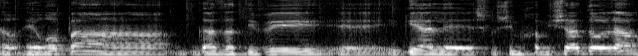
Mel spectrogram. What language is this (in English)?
Hebrew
